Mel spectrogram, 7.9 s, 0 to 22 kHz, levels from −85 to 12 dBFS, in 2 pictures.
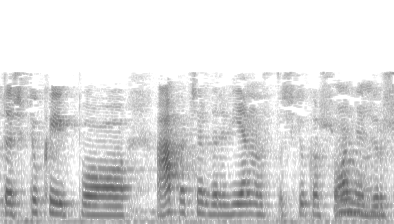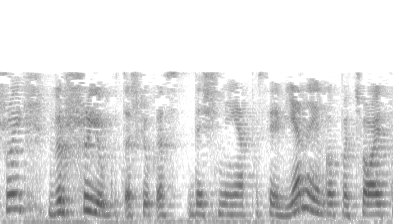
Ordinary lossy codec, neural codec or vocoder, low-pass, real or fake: MP3, 24 kbps; none; 7.2 kHz; real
